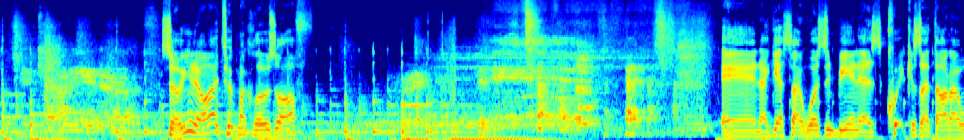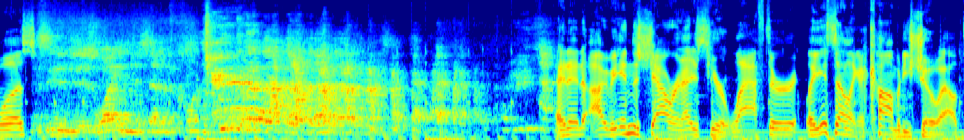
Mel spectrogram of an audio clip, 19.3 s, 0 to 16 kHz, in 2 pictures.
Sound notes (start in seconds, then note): 4.7 inmates laughing; 12.4 inmates laugh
